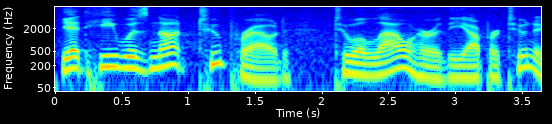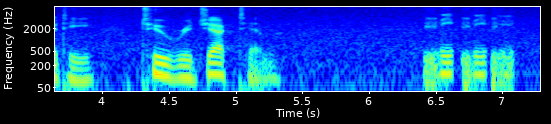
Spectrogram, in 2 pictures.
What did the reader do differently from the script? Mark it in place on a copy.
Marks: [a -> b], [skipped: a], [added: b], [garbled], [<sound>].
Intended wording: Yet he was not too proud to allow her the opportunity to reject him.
Yet he was not too proud to allow her the opportunity to reject him. [laugh]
